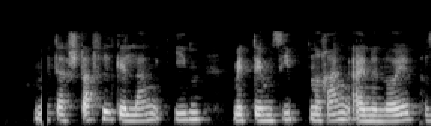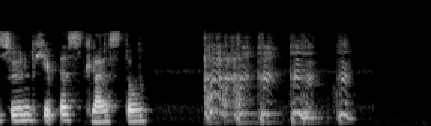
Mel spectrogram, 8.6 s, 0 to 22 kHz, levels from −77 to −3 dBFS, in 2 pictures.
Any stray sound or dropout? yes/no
yes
